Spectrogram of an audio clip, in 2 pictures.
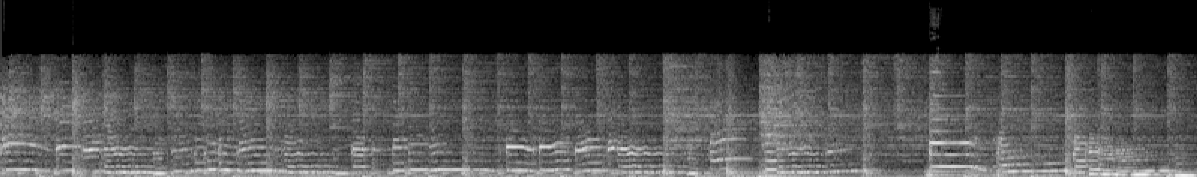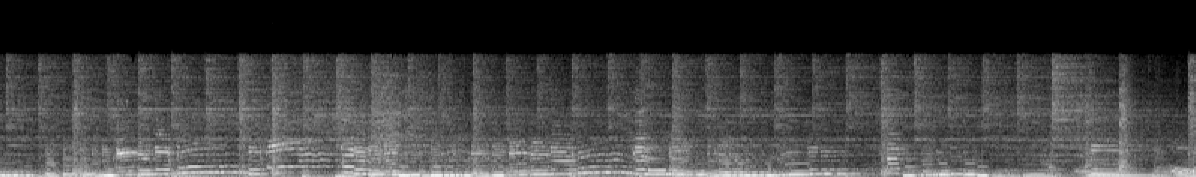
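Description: Live blues electric guitar solo on a semi-hollow-body electric guitar, full of bent notes that glide up and down in pitch, with the band playing behind it. The phrases sweep more widely up and down in the second half.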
